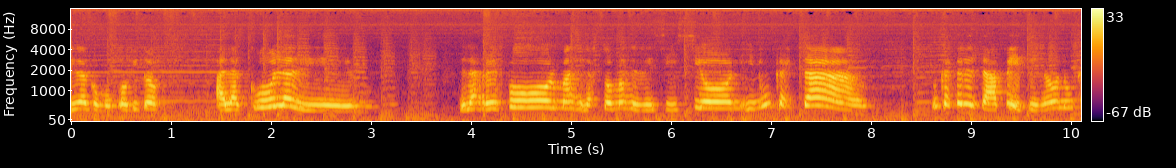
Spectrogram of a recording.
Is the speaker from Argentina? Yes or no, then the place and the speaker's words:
yes; Córdoba, Argentina; yo soy de Córdoba, vivo en las sierras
